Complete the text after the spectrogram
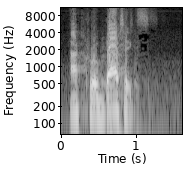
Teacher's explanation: Okay, in the words ending with ix, as in I-C-S, ix, the syllable before ix is stressed. For example, acrobatics, bat gets the stress.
